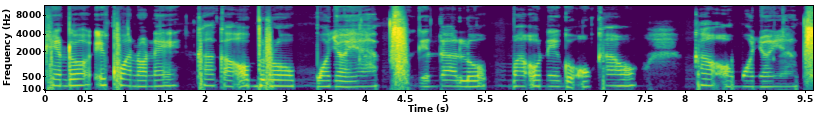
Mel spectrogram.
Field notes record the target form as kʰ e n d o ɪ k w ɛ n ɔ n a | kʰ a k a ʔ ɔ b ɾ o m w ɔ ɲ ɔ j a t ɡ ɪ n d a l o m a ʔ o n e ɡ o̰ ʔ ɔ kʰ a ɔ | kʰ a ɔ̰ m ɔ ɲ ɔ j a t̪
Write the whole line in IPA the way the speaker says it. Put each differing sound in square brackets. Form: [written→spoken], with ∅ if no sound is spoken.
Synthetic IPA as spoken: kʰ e n d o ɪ k w [ɛ→a] n ɔ n [a→ɛ] | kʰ a k a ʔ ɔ b ɾ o m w ɔ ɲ ɔ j a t ɡ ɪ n d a l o m a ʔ o n e ɡ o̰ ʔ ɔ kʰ a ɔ | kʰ a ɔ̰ m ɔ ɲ ɔ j a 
